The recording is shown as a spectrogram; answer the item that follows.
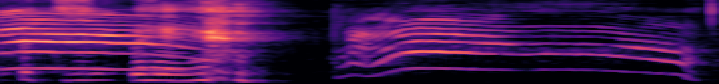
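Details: A cute cat gives two meows. First come short, choppy mews overlapping with human voices, then after a pause one long, steady, high meow that slides down at its close.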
